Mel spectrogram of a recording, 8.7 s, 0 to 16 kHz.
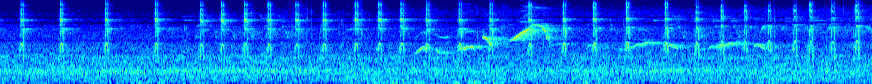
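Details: Great spotted woodpecker adults feeding chicks, June 2011; short sharp notes repeated roughly every third of a second, with another bird's brief whistled phrases midway.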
